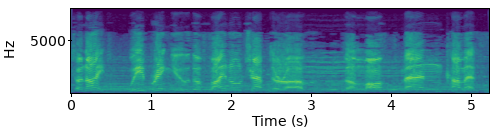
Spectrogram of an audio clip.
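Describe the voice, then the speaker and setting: An actor playing an ominous, theatrical host narrating an old-time horror radio serial. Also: male voice, fairly high pitch, unhurried, natural voice. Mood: suspenseful. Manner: theatrical, portentous. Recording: dull lo-fi old radio sound. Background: loud dramatic music.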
